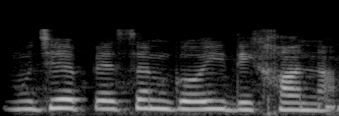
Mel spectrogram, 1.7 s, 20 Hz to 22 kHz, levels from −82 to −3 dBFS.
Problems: constant background noise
